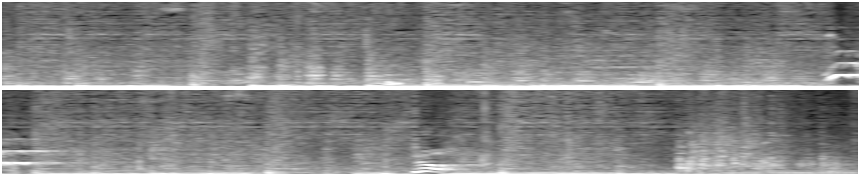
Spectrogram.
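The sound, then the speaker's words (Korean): Mir, a police detection dog, lets out a couple of sharp, separate barks partway through after finding the box holding a sample during a test, standing out above a steady bed of background music that runs the whole time. “시료를 찾은 미르는 이내 짖으며 자리를 지키는데요.”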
